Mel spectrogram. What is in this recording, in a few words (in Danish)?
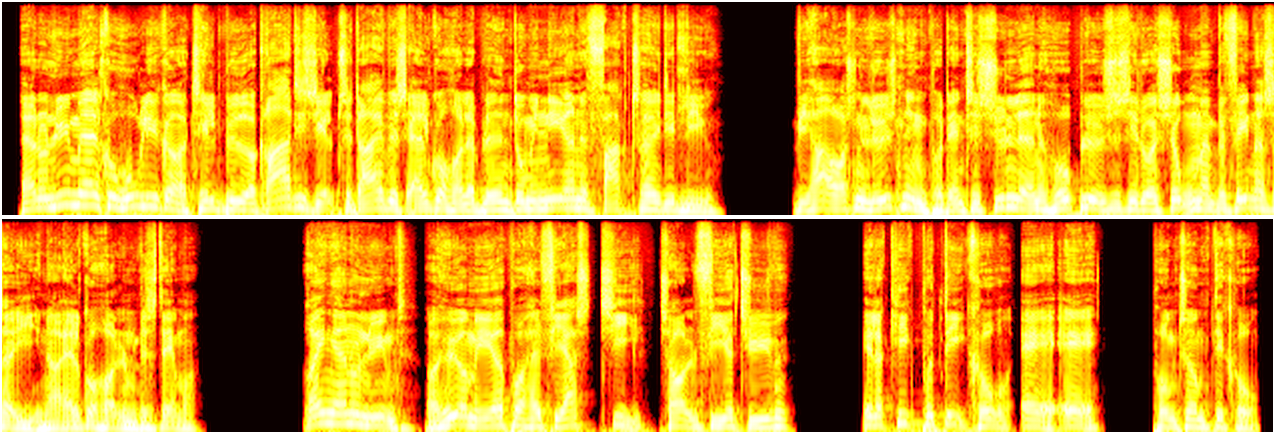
Radiospot; AA-service i region Midtjylland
